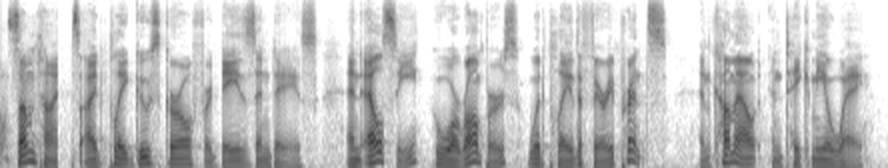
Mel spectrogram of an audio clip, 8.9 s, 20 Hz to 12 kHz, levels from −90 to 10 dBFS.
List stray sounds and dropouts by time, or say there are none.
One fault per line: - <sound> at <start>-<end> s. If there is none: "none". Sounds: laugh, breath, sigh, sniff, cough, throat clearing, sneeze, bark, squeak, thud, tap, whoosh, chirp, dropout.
- dropout at 0.6-0.7 s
